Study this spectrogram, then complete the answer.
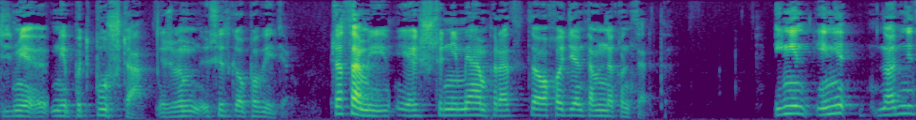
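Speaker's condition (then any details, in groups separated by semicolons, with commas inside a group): Down syndrome; turning 28 this year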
